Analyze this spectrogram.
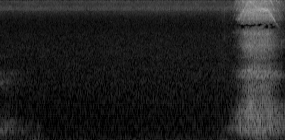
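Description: A deep, forceful breath out through the nose while walking in the snow. A single short, snort-like rush of air comes near the end after near silence.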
